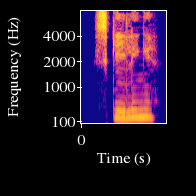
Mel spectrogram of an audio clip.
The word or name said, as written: skilling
